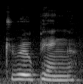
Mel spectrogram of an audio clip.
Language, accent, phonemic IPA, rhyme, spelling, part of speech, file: English, US, /ˈdɹuːpɪŋ/, -uːpɪŋ, drooping, verb / noun / adjective, En-us-drooping.ogg
- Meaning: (verb) present participle and gerund of droop; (noun) An instance of something drooping; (adjective) That droops or droop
